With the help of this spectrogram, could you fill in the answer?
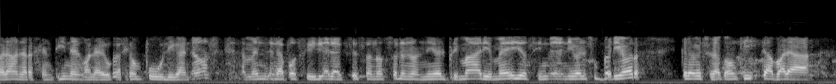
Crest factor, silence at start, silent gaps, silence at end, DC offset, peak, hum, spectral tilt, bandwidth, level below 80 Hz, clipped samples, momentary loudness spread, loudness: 16 dB; 0 s; none; 0 s; under 0.1%; -4 dBFS; none; -5.5 dB/octave; 7.8 kHz; -62 dBFS; under 0.1%; 6 LU; -19 LUFS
